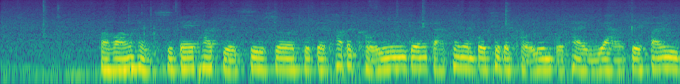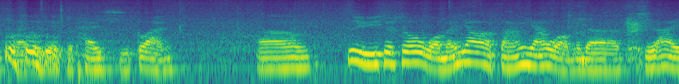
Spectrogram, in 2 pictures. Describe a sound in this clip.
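An elderly man speaks calmly into a microphone, heard through loudspeakers in a room.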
